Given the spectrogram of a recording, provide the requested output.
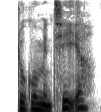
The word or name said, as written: dokumentere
